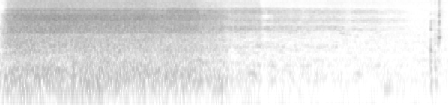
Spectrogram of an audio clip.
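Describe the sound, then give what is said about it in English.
A deep breath drawn in through the nose, heard alone as a loud, airy hiss that holds steady for over a second, then tapers and fades, followed by a small faint click. “we'd like to invite you to drop in and take a breath with us. Inhale.”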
